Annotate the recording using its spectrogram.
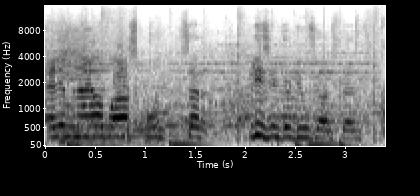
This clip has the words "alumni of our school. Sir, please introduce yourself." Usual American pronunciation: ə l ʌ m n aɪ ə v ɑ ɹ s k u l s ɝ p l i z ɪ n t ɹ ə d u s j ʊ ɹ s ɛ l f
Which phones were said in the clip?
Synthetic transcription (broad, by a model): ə l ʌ m n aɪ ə p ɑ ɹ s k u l s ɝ p l i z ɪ n t ɹ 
